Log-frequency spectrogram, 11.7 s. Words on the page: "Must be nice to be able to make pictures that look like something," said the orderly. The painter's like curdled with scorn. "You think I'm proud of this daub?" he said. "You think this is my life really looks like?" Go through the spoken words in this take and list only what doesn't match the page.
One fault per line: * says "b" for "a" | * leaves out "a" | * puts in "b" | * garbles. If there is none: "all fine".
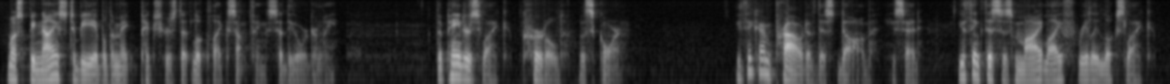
all fine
